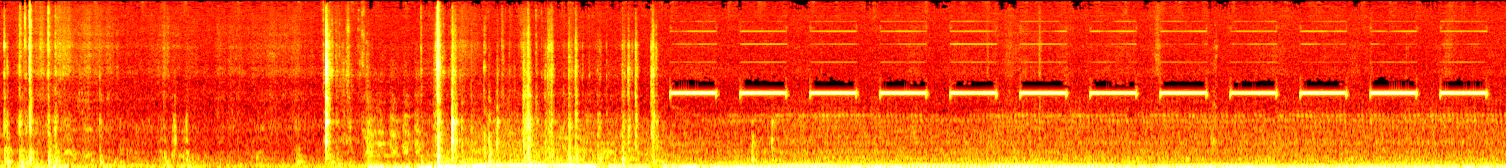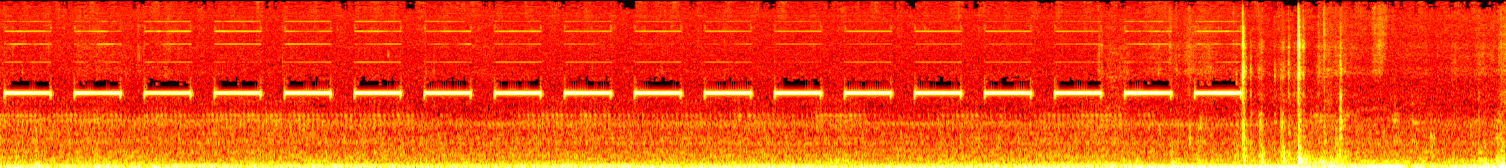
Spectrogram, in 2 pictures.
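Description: A car engine starting about four seconds in after a few clicks, then idling as the car backs out of a parking space. Over it runs the car's reversing warning: a steady train of short, high, same-pitch beeps, about three every two seconds, which stops near the end.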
